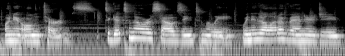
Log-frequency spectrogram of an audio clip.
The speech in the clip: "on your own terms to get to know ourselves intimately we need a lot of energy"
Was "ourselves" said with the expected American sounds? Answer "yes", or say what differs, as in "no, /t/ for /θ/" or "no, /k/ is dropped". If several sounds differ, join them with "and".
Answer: yes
